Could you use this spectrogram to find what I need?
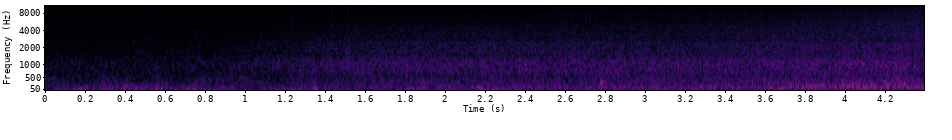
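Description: Rushing water surges in and grows louder.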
